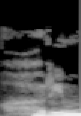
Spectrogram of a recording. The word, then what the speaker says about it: ह्रीं: कई लोग इसे रिम कहते हैं और कई लोग इसे हरिम कहते हैं। इसका वास्तविक जो उच्चारण है वो हरिम है, लेकिन आप अपनी सहजता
